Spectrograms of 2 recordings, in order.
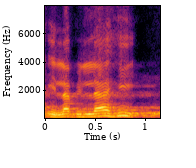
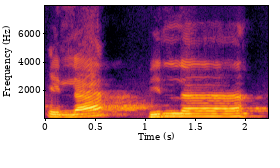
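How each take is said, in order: First: The last word ends with a hi vowel. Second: The last word ends on an h consonant. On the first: This is the original full form. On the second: This is how it is read when stopping.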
